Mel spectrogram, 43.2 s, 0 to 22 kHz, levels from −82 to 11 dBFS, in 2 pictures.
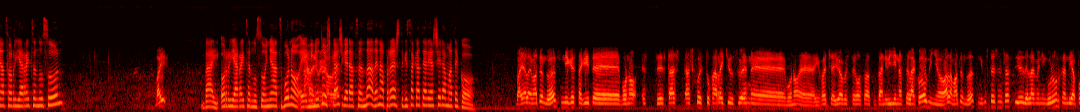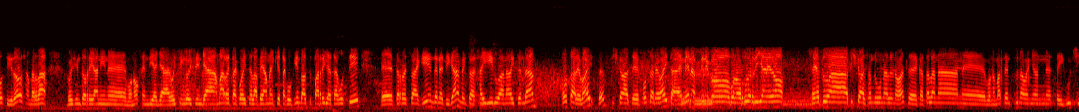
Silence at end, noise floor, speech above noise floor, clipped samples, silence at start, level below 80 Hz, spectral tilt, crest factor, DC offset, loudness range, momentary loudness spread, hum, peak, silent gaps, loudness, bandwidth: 0 s; -60 dBFS; 29 dB; under 0.1%; 0 s; -72 dBFS; -4.5 dB/octave; 14 dB; under 0.1%; 5 LU; 8 LU; none; -18 dBFS; none; -32 LUFS; 17.5 kHz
